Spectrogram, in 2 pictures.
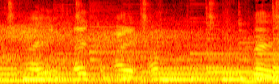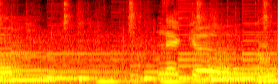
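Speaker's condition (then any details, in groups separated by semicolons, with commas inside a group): Cerebral palsy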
